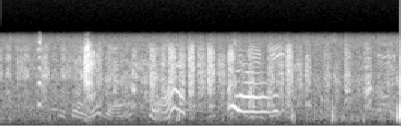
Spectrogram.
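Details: Dutch, a foster pit bull, playing with a Bernese Mountain Dog puppy: wavering, high whiny yips and squeals that bend up and down in short bursts, mixed with a person's voice and soft shuffling noises.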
